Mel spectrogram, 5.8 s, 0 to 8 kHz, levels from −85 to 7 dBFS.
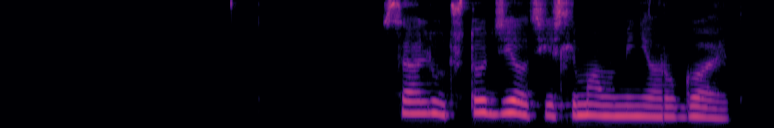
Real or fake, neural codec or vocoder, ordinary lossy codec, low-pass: real; none; none; none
